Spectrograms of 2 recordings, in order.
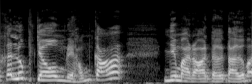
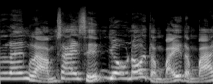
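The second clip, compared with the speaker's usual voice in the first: shooing him away; 8 semitones higher than usual. Retold or imitated. Villagers shooing off the drunk man, raised and annoyed. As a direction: push the drunk away with your voice. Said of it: "kéo ông ra".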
